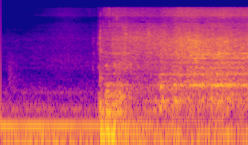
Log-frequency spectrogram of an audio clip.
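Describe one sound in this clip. A toilet flushes with a loud rushing of water.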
